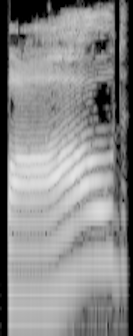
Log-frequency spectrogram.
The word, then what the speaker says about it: bald: pronounce bald and bold that's an aw bald bowl that's an o sound bald and bold me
